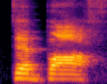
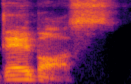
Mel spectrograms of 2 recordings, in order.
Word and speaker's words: Debath: Turns out it's spelled debath. Yeah, it's like Yeah. Well, some people said deboss or deboss, but turns out it's not boss, it's b. Yeah, with a th.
